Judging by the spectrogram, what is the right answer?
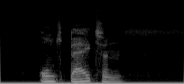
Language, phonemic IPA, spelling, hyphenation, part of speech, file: Dutch, /ˌɔntˈbɛi̯.tə(n)/, ontbijten, ont‧bij‧ten, verb, Nl-ontbijten.ogg
- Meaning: to breakfast, have breakfast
